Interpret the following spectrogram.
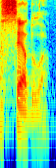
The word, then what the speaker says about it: cédula: no enunciado a palavra cédula E aí a palavra cedo notoriamente é uma proparoxítona a sílaba tônica está na antepenúltima sílaba aí ele pede para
